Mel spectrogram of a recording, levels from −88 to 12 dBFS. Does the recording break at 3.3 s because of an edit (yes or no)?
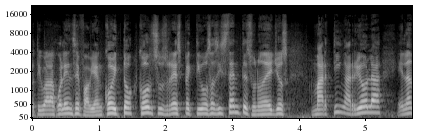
no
